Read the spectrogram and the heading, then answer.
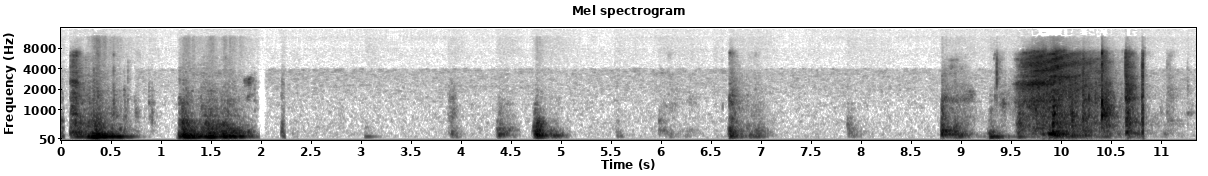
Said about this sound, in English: Sorry, my cat likes to walk by the mic. I'm going to put her outside this room.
